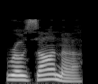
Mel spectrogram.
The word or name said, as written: rosana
